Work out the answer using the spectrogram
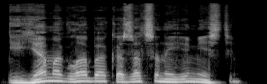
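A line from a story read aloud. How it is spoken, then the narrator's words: Quiet. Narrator (Russian): тихо произнесла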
